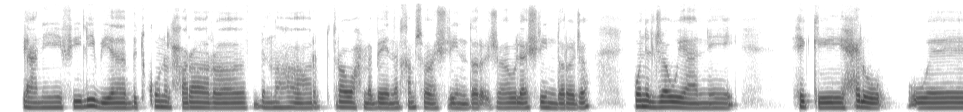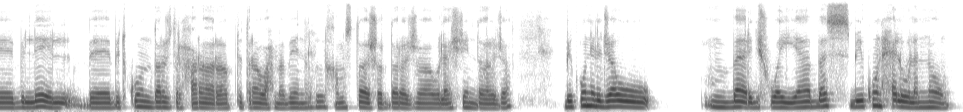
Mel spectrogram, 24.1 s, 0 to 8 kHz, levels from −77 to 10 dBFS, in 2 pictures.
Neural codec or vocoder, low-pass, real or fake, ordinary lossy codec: none; 7.2 kHz; real; Opus, 32 kbps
